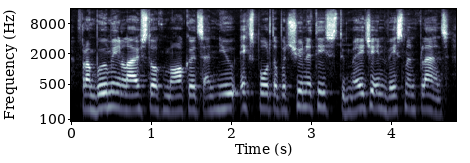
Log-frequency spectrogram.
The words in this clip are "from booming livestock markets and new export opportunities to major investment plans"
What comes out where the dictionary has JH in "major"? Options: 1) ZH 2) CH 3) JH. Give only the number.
3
